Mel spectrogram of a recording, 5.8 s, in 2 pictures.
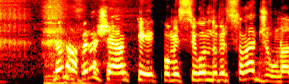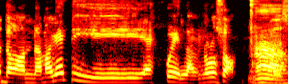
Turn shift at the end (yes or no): yes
